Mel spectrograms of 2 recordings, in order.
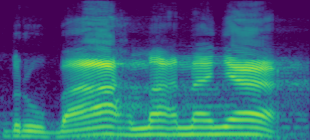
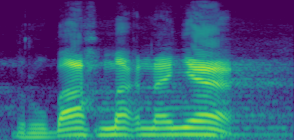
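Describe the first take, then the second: The two takes are said the same way.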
